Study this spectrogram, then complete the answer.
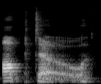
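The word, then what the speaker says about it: optō: here opt long o the first o short that's gonna be off so ops ii o is long that's going to be an O sound o so this whole word is opto opto why don't you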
